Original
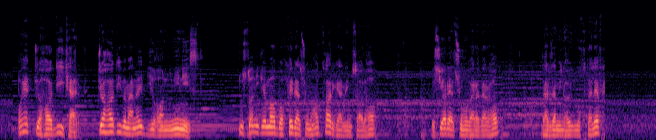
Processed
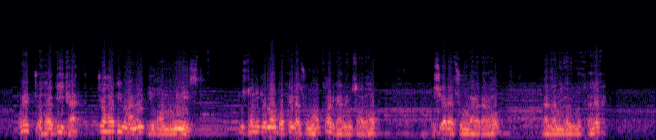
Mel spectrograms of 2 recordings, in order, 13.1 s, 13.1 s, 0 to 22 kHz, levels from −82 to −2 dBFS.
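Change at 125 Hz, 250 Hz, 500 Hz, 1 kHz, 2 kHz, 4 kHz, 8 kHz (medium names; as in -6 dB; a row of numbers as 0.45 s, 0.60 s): +1.5 dB, 0.0 dB, -1.5 dB, +1.0 dB, -5.0 dB, -6.5 dB, under -15 dB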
